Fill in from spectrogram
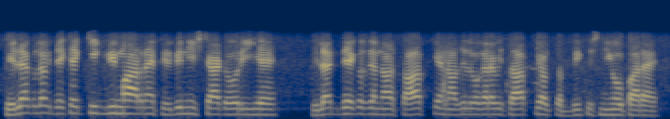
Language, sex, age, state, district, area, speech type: Urdu, male, 45-60, Bihar, Saharsa, rural, conversation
